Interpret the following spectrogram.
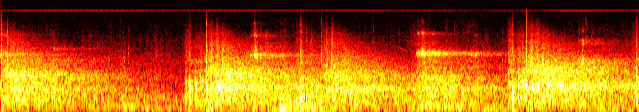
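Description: Squash rally: the ball is struck by rackets and smacks off the court walls several times, each hit ringing in the hall, with short high squeaks of shoes on the court floor.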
